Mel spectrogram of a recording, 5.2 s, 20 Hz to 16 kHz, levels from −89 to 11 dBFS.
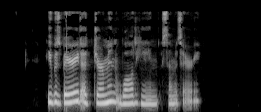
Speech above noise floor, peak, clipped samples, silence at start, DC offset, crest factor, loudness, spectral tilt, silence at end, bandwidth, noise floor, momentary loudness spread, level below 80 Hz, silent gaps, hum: over 74 dB; -2 dBFS; under 0.1%; 0.95 s; under 0.1%; 16 dB; -17 LUFS; -4 dB/octave; 1.3 s; 12 kHz; under -90 dBFS; 14 LU; -66 dBFS; none; none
